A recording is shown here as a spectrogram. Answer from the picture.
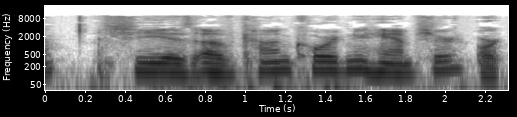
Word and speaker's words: Concord: She is of Concord, New Hampshire or Conquered.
